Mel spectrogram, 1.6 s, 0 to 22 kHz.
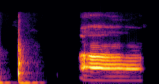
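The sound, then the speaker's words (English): A single dull knock of knuckles rapping on wood, with a low thud to it, followed shortly by a brief sustained voiced sound from someone. “PC has now been ranked 6 straight weeks, knock on wood.”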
